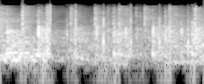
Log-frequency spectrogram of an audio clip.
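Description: Audience applauding: a dense, irregular patter of hand claps, with some laughter.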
